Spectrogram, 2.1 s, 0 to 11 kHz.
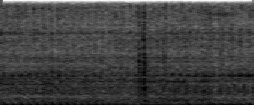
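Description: A Harley-Davidson Iron 883 motorcycle with an 883 cc engine runs steadily, a loud, continuous low rumble with no breaks and no voices.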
